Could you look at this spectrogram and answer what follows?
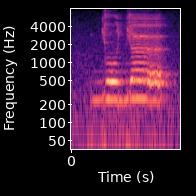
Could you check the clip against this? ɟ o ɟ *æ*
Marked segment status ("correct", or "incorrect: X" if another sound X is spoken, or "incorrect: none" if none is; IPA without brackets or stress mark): incorrect: œ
